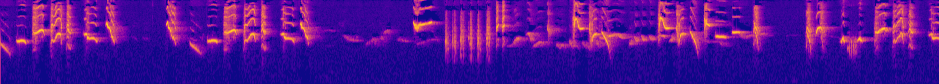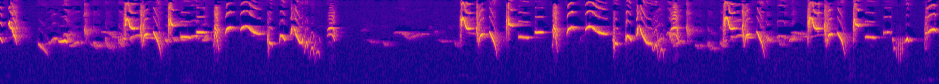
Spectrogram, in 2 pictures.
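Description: Oriental magpie-robin (kacer) singing a loud, varied song of quick whistled and chirped phrases. There is a short buzzy rattle about six and a half seconds in, and brief pauses near six and twenty seconds.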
